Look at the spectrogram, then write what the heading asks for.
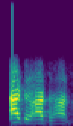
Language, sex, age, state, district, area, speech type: Tamil, female, 45-60, Tamil Nadu, Thoothukudi, rural, conversation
